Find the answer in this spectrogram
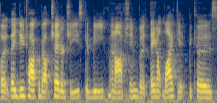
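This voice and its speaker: This woman talks at a fairly quick pace. Her pitch is medium and her intonation fairly even. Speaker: teacher. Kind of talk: recorded lesson for students. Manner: casual; fast.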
